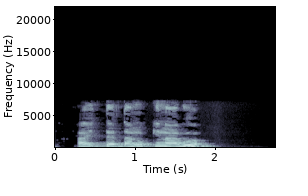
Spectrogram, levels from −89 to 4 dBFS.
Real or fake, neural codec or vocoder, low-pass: real; none; 7.2 kHz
